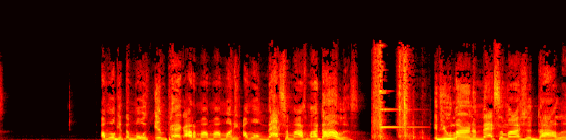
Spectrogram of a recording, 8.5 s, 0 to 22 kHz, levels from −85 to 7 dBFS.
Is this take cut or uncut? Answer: cut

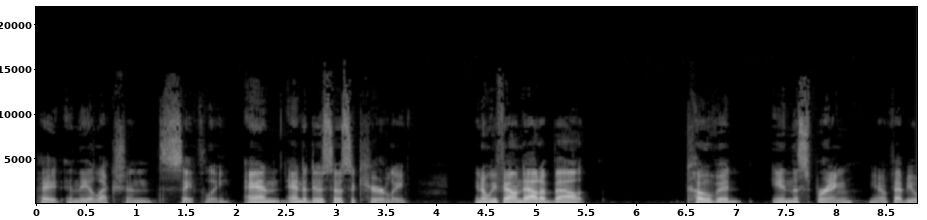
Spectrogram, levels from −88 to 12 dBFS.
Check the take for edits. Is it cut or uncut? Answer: cut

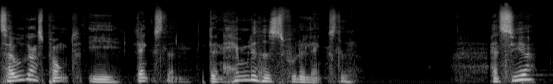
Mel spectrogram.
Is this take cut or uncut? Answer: cut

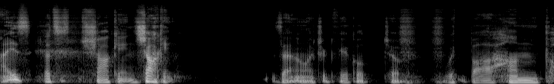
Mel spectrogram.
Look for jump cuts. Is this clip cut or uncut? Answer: cut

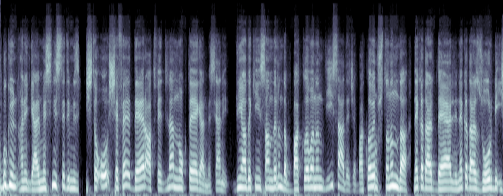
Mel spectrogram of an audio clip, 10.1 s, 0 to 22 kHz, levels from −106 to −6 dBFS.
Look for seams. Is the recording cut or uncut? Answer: cut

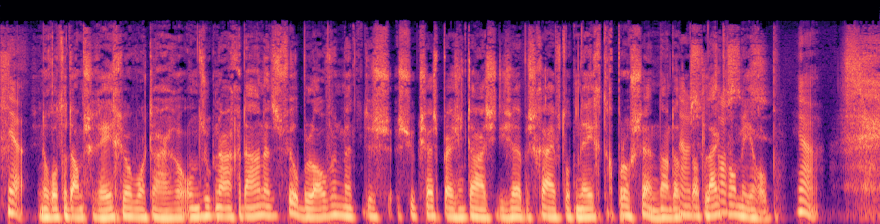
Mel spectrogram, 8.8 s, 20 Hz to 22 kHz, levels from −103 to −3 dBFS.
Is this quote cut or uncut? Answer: cut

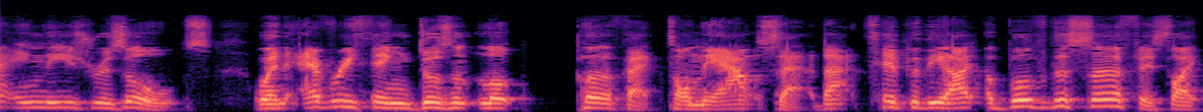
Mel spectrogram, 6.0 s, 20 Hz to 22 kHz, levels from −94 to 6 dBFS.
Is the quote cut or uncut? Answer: uncut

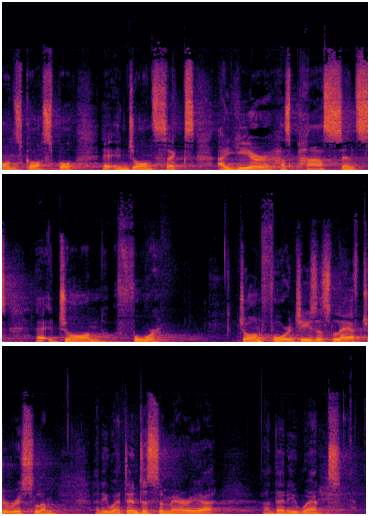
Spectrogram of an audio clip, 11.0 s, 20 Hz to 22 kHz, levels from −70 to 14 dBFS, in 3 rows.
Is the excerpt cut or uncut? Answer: uncut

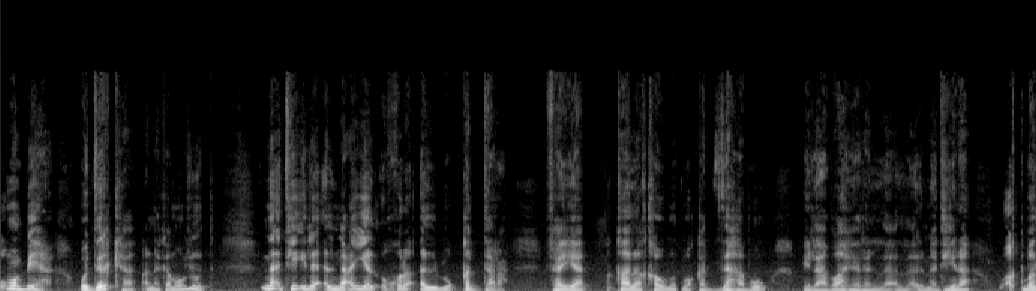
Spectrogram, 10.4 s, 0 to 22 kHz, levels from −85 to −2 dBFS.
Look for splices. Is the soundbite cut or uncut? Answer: cut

